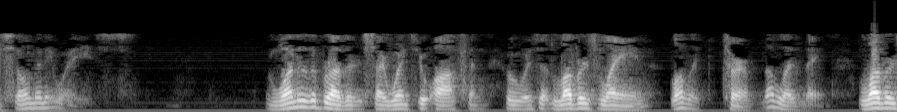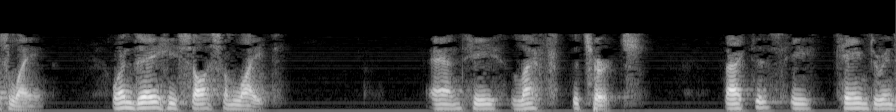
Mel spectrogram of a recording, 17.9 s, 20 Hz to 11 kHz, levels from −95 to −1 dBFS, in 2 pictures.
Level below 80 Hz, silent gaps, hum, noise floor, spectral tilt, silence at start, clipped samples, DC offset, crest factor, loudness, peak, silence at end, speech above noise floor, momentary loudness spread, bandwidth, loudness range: -50 dBFS; none; none; -59 dBFS; -11.5 dB/octave; 0 s; under 0.1%; under 0.1%; 22 dB; -20 LUFS; 0 dBFS; 0 s; 40 dB; 17 LU; 4.1 kHz; 8 LU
